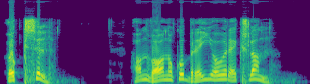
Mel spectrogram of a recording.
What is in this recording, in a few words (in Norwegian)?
okseL, Numedalsmål; øksel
